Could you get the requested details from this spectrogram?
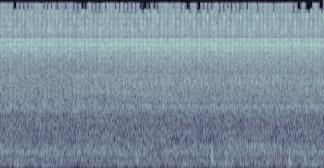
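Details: Toyota Innova petrol engine at uneven idle with stumbles and thuds: it misfires with no check-engine light or DTC. After swapping coils between cylinders the fault follows the coil, not the spark plug, confirming a faulty ignition coil.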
